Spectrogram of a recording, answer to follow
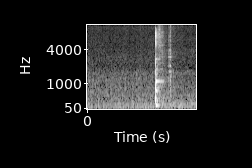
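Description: Cookware clinking against a glass baking dish while sticky rice is scraped out of a pan. There is one sharp clink with a brief ring about two-thirds of the way in, followed by a couple of fainter taps.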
